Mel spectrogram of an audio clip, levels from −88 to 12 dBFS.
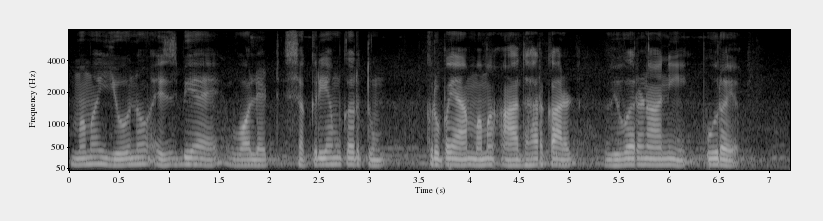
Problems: constant background noise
